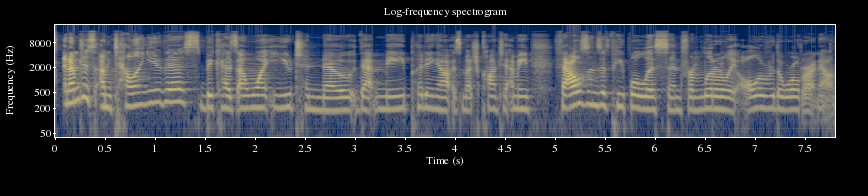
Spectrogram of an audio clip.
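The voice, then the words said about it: Strong accent. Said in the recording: “I don't know how y'all understand what I'm saying because I know my accent's not a joke”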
